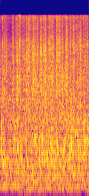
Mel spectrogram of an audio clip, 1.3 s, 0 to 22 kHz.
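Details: International Harvester TD20E bulldozer, 13.0 L DVT800 diesel V8, revived from scrap, in neutral: deep, steady idle with even beat, no knocks or rattles, good oil pressure after first start.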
